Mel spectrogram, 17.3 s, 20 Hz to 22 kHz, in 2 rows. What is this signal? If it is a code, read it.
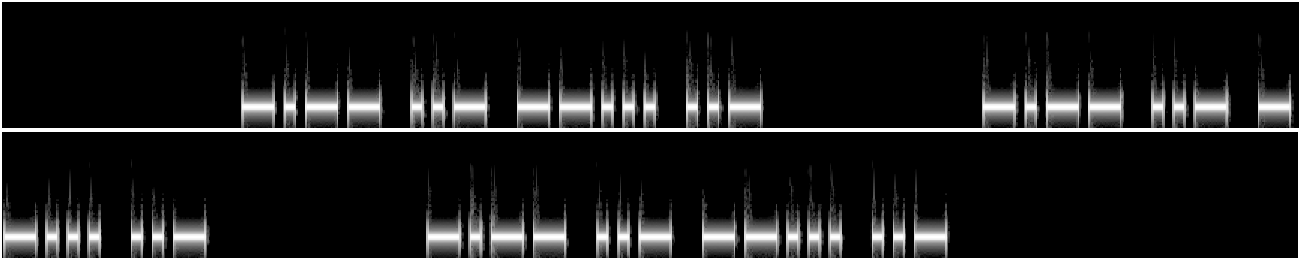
Morse code, heard as a keyed tone, about 17 wpm, 700 Hz. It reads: YU7U YU7U YU7U
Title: DXCC-100 Call Signs - 4 Characters - Repeated 3x - 17wpm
